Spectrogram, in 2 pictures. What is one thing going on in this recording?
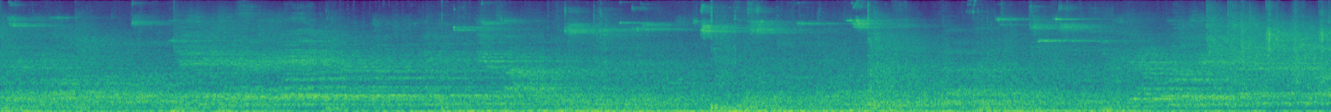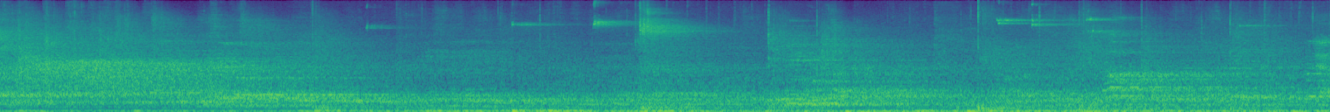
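Players' shoes squeak on a hard court in a large echoing hall.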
